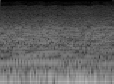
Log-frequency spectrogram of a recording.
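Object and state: Nothing is struck.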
